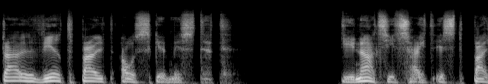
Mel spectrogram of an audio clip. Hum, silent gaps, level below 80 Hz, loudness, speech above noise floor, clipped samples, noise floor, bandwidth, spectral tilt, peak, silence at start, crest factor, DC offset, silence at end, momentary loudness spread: none; 2.76-2.88 s, 3.00-3.09 s, 3.16-3.20 s, 3.29-3.34 s; -48 dBFS; -17 LUFS; over 72 dB; under 0.1%; under -90 dBFS; 13 kHz; -3.5 dB/octave; -2 dBFS; 0.05 s; 16 dB; under 0.1%; 0 s; 14 LU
